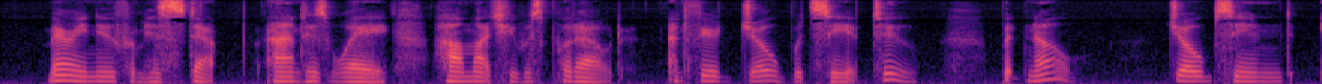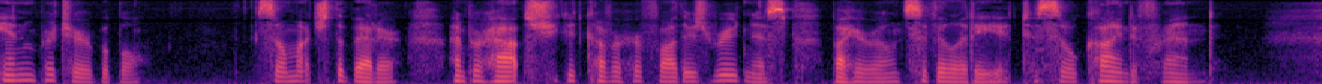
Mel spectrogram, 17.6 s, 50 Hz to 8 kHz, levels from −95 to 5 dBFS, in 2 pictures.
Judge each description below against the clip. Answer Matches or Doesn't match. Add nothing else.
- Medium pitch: Matches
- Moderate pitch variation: Doesn't match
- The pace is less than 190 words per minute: Matches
